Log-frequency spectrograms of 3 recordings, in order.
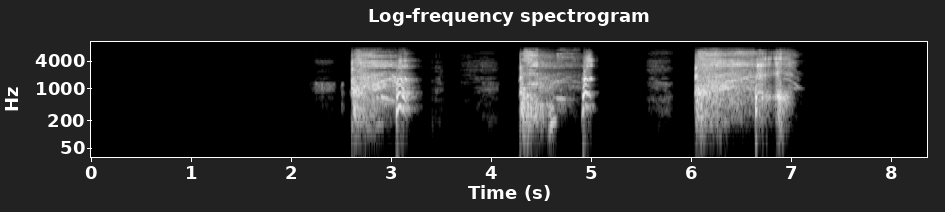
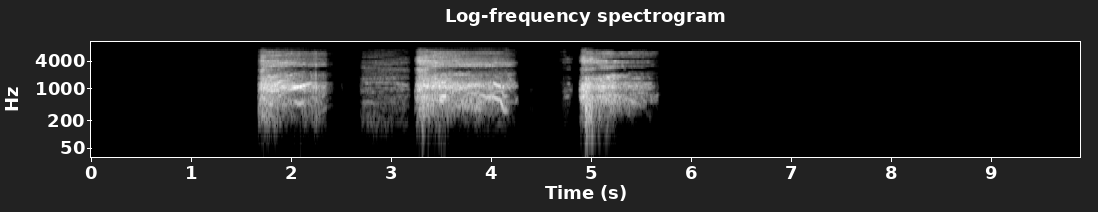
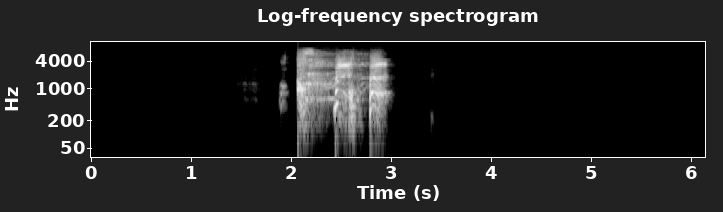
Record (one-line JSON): {"three_cough_length": "8.4 s", "three_cough_amplitude": 32768, "three_cough_signal_mean_std_ratio": 0.41, "exhalation_length": "9.9 s", "exhalation_amplitude": 32767, "exhalation_signal_mean_std_ratio": 0.38, "cough_length": "6.1 s", "cough_amplitude": 32768, "cough_signal_mean_std_ratio": 0.28, "survey_phase": "alpha (2021-03-01 to 2021-08-12)", "age": "65+", "gender": "Female", "wearing_mask": "No", "symptom_none": true, "smoker_status": "Ex-smoker", "respiratory_condition_asthma": false, "respiratory_condition_other": false, "recruitment_source": "REACT", "submission_delay": "3 days", "covid_test_result": "Negative", "covid_test_method": "RT-qPCR"}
